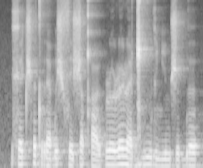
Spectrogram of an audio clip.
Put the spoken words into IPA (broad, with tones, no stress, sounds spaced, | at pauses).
x ɛ˨˦ t͡ʃʰ ə˦ t r æ˨ ɓ ə˨ ʃ s e˨ ʃ i˨ qʰ ɵ˨ | ɭ ɵ˨ ɭ ə˦ ɭ æ˨ ɡ͡ǁ i˦ m ɡ ə˦˨ ʎ i˨ m ʃ e˨˦ ɡ͡b ə˦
